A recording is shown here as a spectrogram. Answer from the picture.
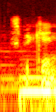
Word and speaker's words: Spokane: Spokane, yeah.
